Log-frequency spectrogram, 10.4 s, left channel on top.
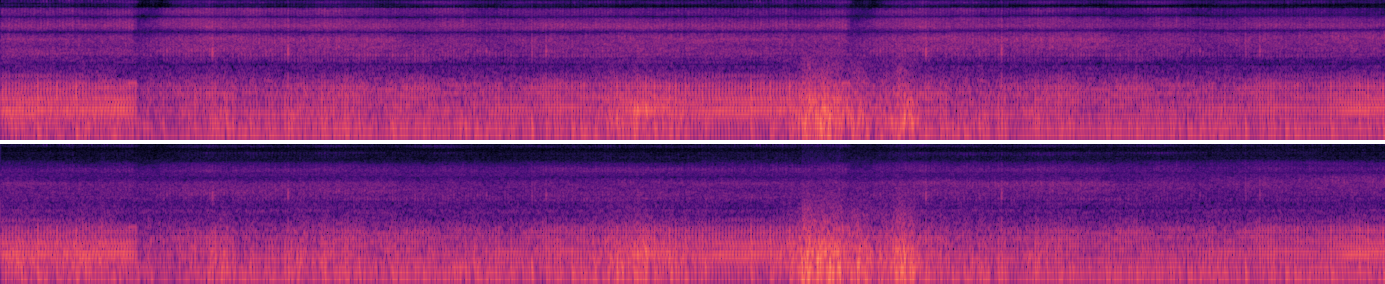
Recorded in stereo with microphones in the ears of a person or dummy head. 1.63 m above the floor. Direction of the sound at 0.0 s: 65° left (ahead or behind).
